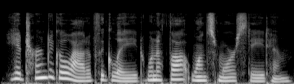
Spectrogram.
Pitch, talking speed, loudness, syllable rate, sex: 195 Hz, 325 wpm, -14 LUFS, 6.3 syllables/s, female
